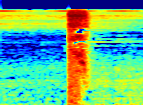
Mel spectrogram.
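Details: Pregnant female Rottweiler gives a single sharp, hissing sneeze on her owner in a quiet room.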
